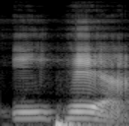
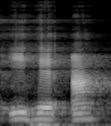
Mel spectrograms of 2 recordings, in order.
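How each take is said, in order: First: "ihe a" drawn out, A gliding on from the E; "ihe a" stretched and linked, no break before A; joined but distinct A. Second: "ihe a" chopped before the final A; wrong-way "ihe a", a gap before A; over-separated A. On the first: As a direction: say "ihe a" as one smooth word with an audible falling A. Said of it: "the A sound must come out to make it distinct". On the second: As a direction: detach the A in "ihe a" as a separate word. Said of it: "You don't say ihe a". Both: Shown as a demonstration.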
